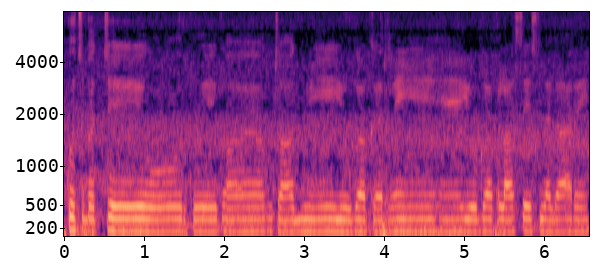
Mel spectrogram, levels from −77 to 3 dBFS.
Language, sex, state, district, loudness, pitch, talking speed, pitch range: Hindi, female, Rajasthan, Bikaner, -16 LUFS, 155 Hz, 135 wpm, 155-160 Hz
